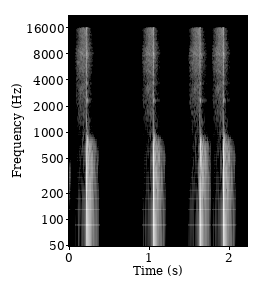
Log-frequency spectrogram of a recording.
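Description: Four short low knocks, the first two about a second apart and the last two close together.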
